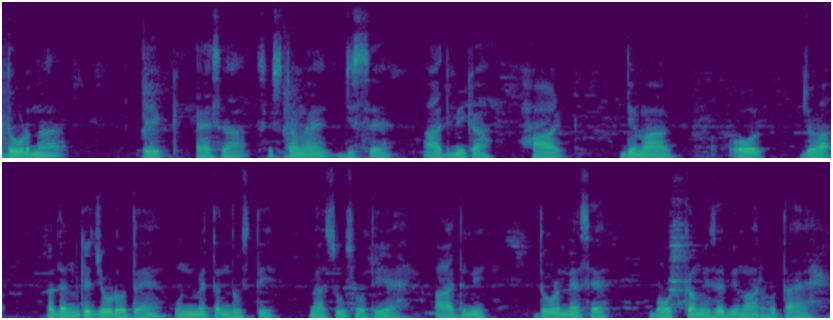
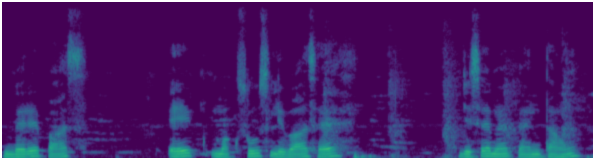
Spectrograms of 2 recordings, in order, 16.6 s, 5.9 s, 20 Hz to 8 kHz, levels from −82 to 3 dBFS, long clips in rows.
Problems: constant background noise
